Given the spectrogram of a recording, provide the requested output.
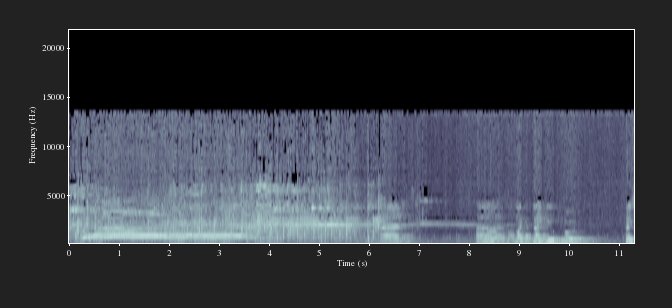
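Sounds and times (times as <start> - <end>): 
audience applause: 0.0 - 7.2
speech: 9.0 - 10.3, 11.1 - 11.3.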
